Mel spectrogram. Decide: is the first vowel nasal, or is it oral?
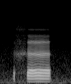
oral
